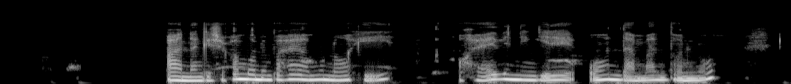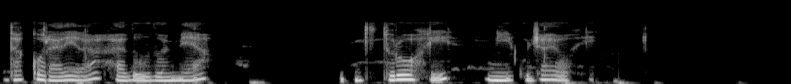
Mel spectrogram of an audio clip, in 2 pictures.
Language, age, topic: Oshiwambo, 18-24, agriculture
